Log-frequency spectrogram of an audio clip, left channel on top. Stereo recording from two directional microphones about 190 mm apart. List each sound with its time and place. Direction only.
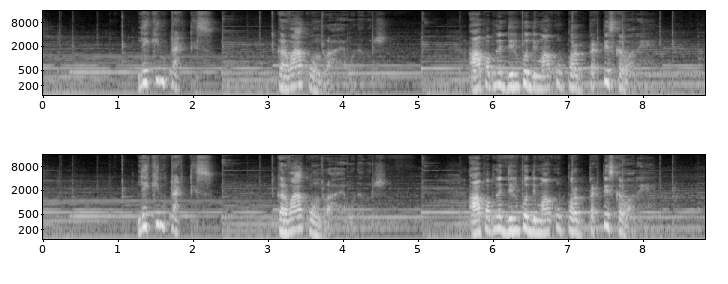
1.2 s speech: 45° right (ahead or behind)
3.1 s speech: 45° right (ahead or behind)
5.6 s speech: 45° right (ahead or behind)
